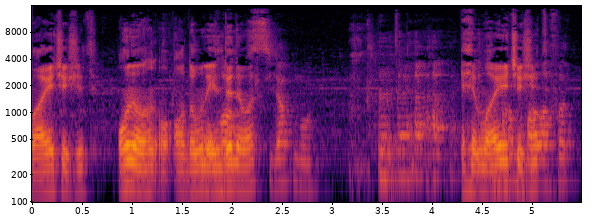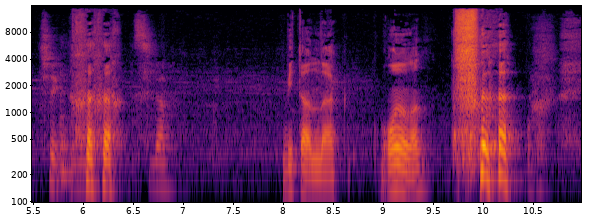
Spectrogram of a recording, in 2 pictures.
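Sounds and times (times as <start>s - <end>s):
speech: 0.0s - 7.0s, 8.0s - 10.7s
laughter: 3.2s - 4.4s, 5.7s - 6.5s, 9.8s - 10.7s
heavy breathing of a person: 9.7s - 10.9s
short voiced gasps: 10.5s - 10.9s.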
